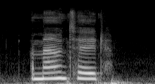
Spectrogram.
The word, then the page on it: amounted: American English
